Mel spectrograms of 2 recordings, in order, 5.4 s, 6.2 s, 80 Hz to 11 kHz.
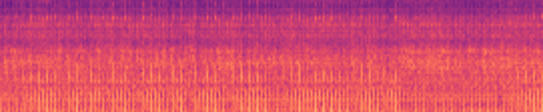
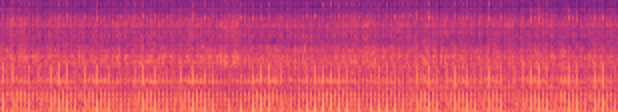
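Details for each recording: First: Brand-new TR1 tractor small single-cylinder petrol engine at its first start, warming up with the throttle locked: a fast, even, crisp idle. Normal idle for a fresh engine; the carburetor may need adjusting. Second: Brand-new TR1 tractor on its first start, running on 40:1 fuel mix: small two-stroke buzz with a fast, slightly irregular beat that wavers; uneven running, and the owner thinks the carburettor may need adjusting.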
